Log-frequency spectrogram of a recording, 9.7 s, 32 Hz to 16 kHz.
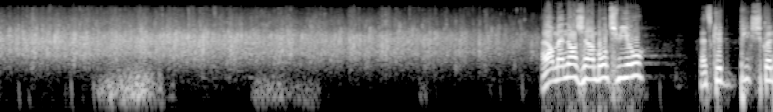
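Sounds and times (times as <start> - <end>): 
applause from a large audience: 0.0 - 7.0
speech: 6.8 - 8.1, 8.8 - 9.6.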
